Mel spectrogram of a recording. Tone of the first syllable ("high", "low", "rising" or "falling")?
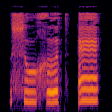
low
